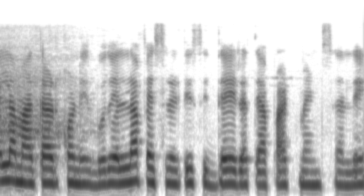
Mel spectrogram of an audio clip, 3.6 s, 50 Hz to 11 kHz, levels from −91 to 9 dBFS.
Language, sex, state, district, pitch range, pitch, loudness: Kannada, female, Karnataka, Shimoga, 185-205 Hz, 195 Hz, -19 LUFS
